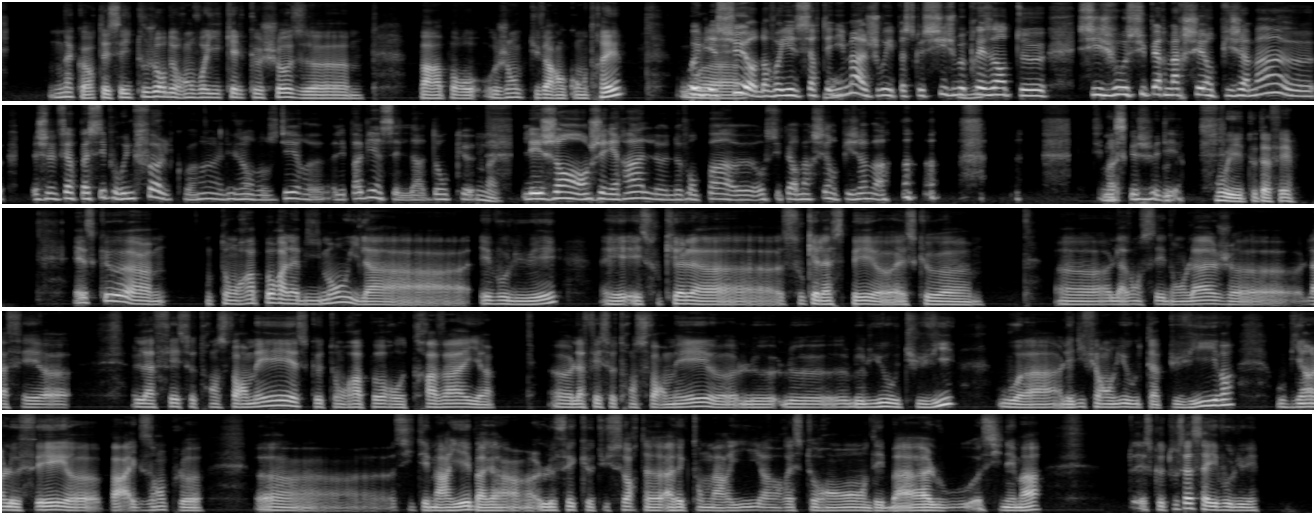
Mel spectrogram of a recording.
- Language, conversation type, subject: French, podcast, Tu t’habilles plutôt pour toi ou pour les autres ?
- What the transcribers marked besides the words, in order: chuckle; drawn out: "a"; drawn out: "heu"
